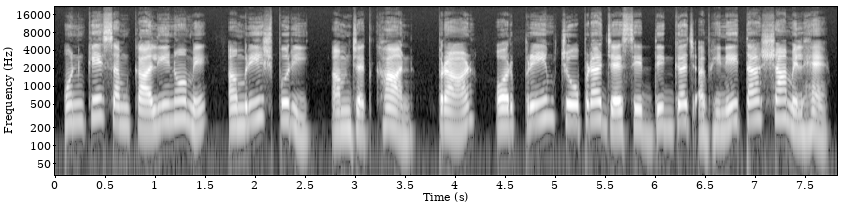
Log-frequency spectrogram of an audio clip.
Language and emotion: Hindi, neutral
